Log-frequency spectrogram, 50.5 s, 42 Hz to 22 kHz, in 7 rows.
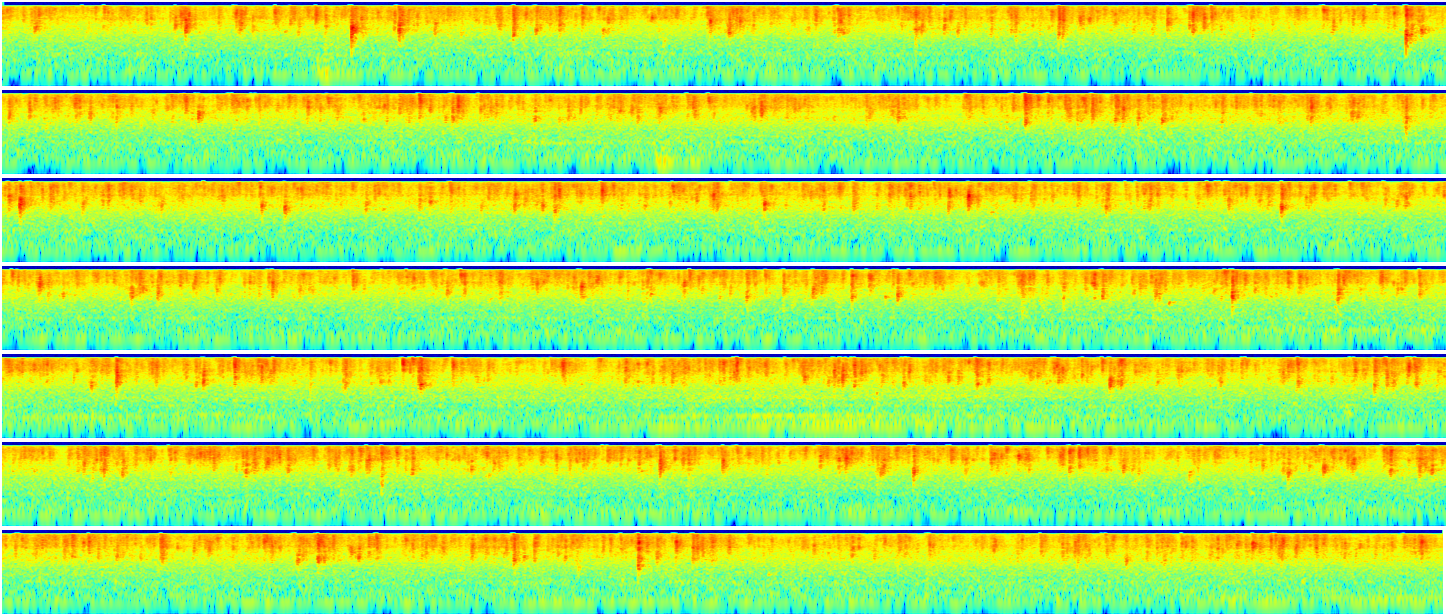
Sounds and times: rain 0.0 - 50.5

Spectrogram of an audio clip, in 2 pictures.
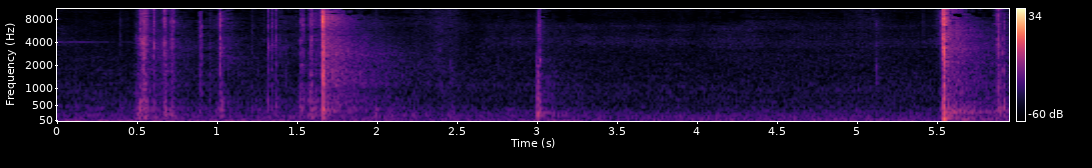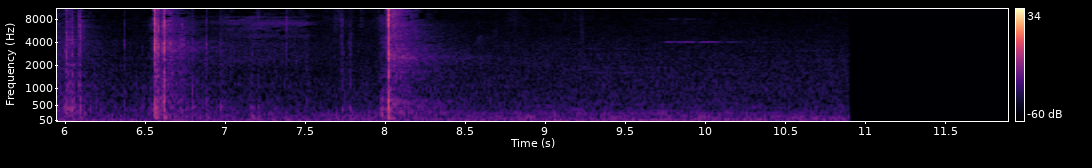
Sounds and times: Opening and closing a suitcase 0.5 - 2.0

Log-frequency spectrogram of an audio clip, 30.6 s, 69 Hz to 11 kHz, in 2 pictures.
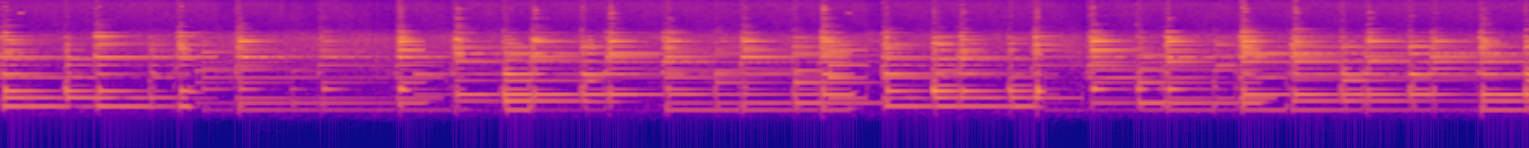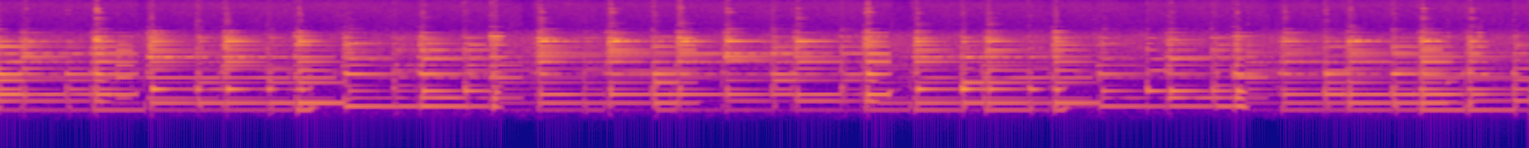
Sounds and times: strumming on a ukulele 0.0 - 30.5

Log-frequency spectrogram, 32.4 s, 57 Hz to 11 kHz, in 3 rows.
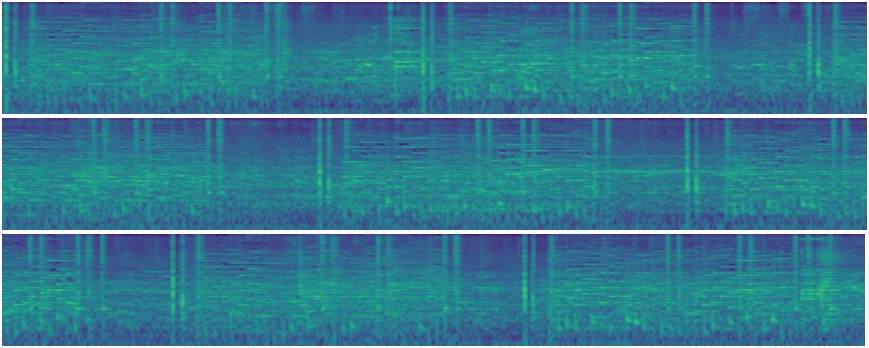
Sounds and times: Slot machine noises 0.0 - 32.4
background music 0.0 - 32.4

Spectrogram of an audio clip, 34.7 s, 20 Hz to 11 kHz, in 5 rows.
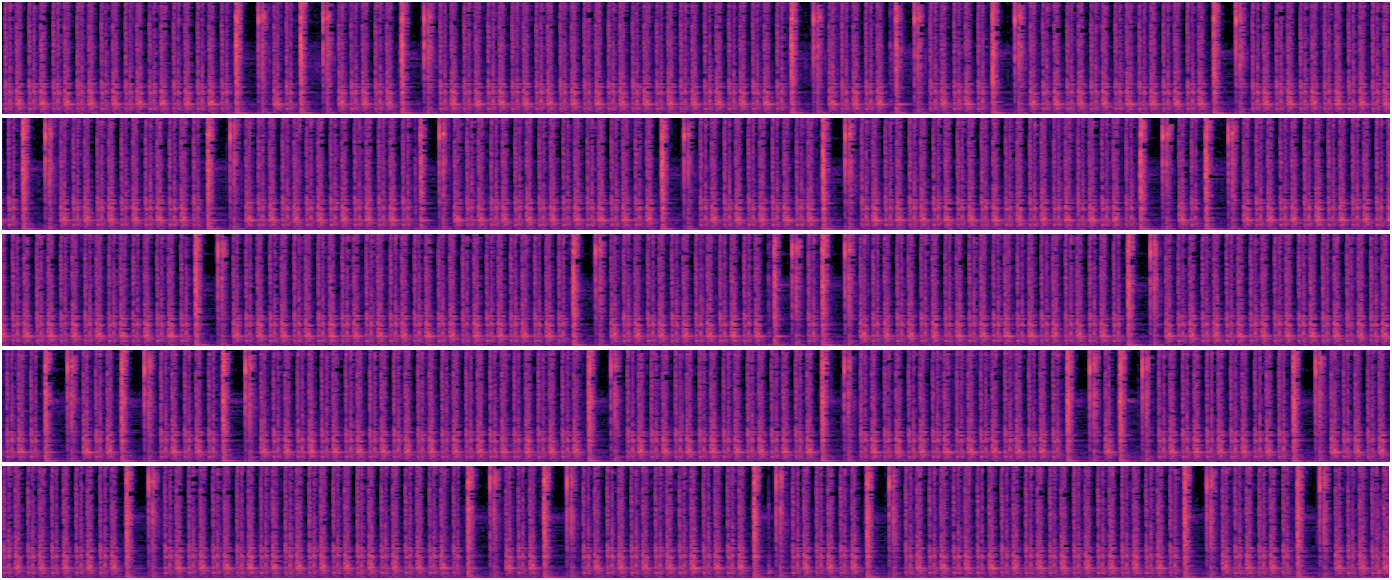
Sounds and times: Ticker Tape Machine 0.0 - 34.6

